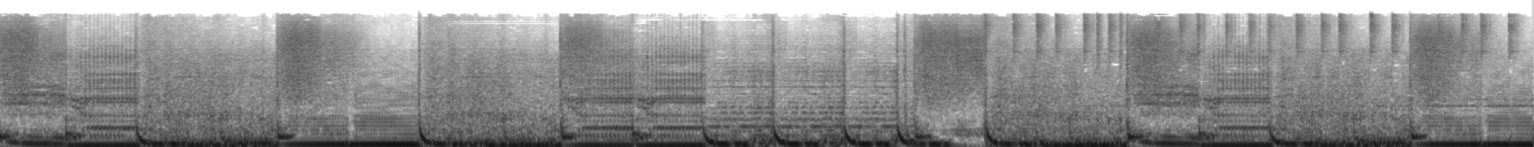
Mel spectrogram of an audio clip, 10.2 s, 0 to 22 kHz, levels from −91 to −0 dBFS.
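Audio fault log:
9.14 s corrupt frame decoded: a single compressed frame arrives with damaged bits and the decoder plays it anyway, so misread gains and codes throw energy into the wrong frequencies for that frame's length, producing a brief glitch peaking around -15 dBFS.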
